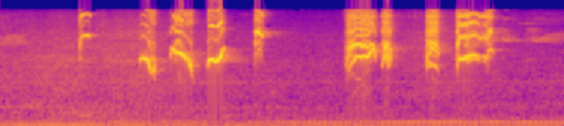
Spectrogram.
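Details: Orange-headed thrush singing in the morning, a recording meant as a lure so silent males answer; scattered high, twisting whistled and chattery phrases, two loose clusters of notes with short pauses between.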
